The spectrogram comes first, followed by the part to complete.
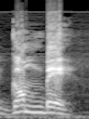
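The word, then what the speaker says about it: Goombay: I was then afforded the opportunity to go to something they call the Gombe Festival. G-O-O-M-B-A-Y, I think it's spelled, but it's pronounced gum as in chewing gum.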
